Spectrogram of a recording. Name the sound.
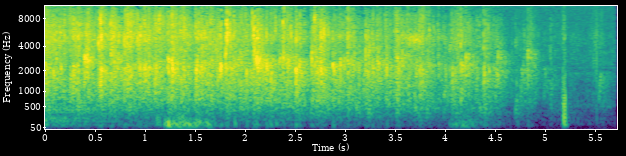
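audience applauding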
